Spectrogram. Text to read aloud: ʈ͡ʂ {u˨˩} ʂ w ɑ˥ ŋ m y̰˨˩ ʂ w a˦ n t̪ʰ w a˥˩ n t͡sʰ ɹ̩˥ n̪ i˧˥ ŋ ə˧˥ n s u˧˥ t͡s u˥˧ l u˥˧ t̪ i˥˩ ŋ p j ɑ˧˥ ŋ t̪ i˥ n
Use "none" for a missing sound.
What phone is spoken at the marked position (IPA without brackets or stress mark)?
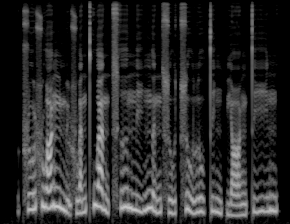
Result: u˧˥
